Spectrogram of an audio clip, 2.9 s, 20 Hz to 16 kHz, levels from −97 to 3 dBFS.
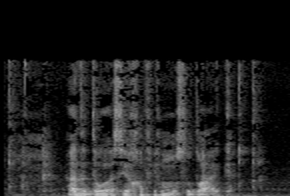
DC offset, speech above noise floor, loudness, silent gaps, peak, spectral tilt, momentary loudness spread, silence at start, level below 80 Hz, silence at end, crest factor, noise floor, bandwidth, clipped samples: under 0.1%; 23 dB; -29 LUFS; none; -10 dBFS; -6 dB/octave; 22 LU; 0.05 s; -56 dBFS; 0.35 s; 22 dB; -51 dBFS; 11.5 kHz; under 0.1%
